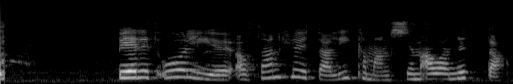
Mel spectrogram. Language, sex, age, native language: Icelandic, female, 12, Icelandic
